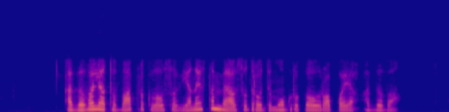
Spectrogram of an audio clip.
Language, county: Lithuanian, Marijampolė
